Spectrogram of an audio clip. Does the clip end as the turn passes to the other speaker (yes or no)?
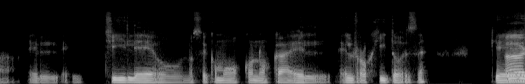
yes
